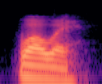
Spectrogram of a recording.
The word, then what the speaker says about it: Huawei: Huawei.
